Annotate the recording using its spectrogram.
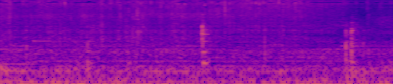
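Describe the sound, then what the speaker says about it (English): Green beans stir-fry steadily in a little hot oil over medium heat, with occasional scrapes and clicks of a utensil stirring the pan. "cooking them in a little bit oil over medium heat, stir fry constantly till they are fully cooked"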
